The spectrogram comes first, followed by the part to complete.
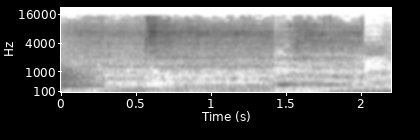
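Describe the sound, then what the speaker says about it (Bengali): Papaya slices frying in hot oil, a soft, steady sizzle heard close and quiet throughout, with faint fluctuations in intensity. "বাকিগুলো আমি একইভাবে ফ্রাই করে নেব।"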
